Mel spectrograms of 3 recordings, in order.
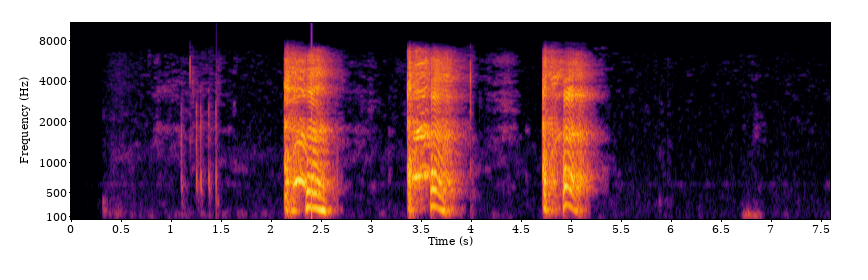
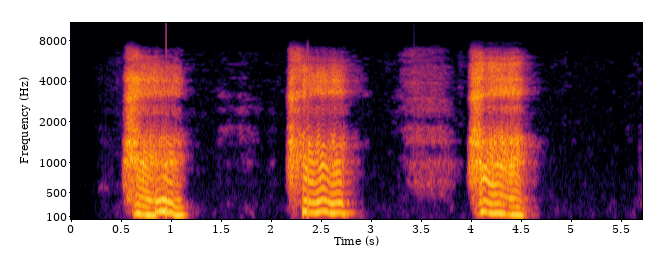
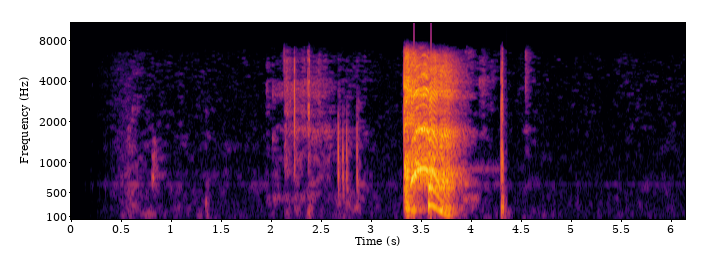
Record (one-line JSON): {"three_cough_length": "7.6 s", "three_cough_amplitude": 31371, "three_cough_signal_mean_std_ratio": 0.34, "exhalation_length": "5.7 s", "exhalation_amplitude": 29588, "exhalation_signal_mean_std_ratio": 0.47, "cough_length": "6.1 s", "cough_amplitude": 31018, "cough_signal_mean_std_ratio": 0.24, "survey_phase": "beta (2021-08-13 to 2022-03-07)", "age": "65+", "gender": "Female", "wearing_mask": "No", "symptom_cough_any": true, "smoker_status": "Never smoked", "respiratory_condition_asthma": false, "respiratory_condition_other": false, "recruitment_source": "REACT", "submission_delay": "10 days", "covid_test_result": "Negative", "covid_test_method": "RT-qPCR"}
